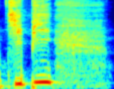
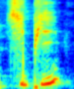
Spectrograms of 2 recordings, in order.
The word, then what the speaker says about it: Tipeee: C'est ce qui se passe autour de la plateforme Tipeee.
